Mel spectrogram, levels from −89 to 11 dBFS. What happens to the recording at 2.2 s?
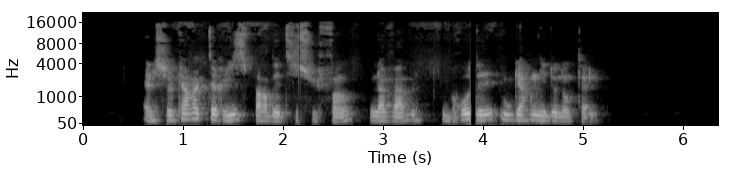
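At 2.17 s the speech drops into a block of digital silence lasting about 15 ms. For that instant the output held zeros, as if the program failed to fill its buffer in time, and the signal cuts out and back with no fade. At this length it is heard as a tick rather than a hole. On a waveform it shows as a flat line with abrupt edges. A spectrogram shows a thin blank column.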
